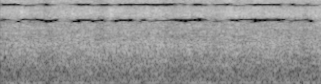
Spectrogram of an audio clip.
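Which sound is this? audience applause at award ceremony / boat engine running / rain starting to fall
rain starting to fall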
